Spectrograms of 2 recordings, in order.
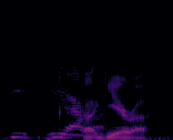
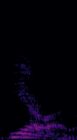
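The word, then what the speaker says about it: Gurira: Guerra. Yeah. Say it again. Denai Guerra. Guerra.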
